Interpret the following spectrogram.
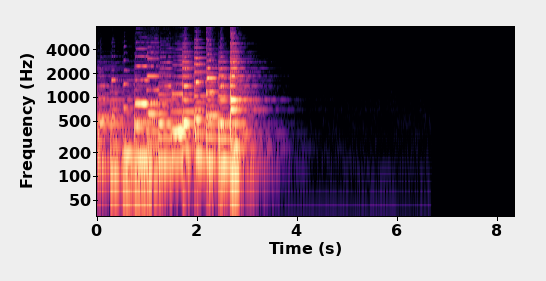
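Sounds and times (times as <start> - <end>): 
clear piano piece: 0.0 - 3.4.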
